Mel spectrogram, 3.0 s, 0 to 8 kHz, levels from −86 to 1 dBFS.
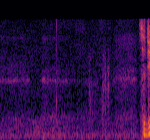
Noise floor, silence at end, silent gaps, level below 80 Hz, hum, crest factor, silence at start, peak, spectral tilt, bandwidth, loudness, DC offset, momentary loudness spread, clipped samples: -54 dBFS; 0 s; none; -58 dBFS; none; 28 dB; 0.2 s; -10 dBFS; -3.5 dB/octave; 5.2 kHz; -37 LUFS; under 0.1%; 16 LU; under 0.1%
